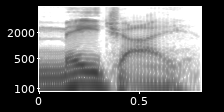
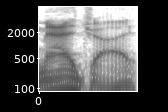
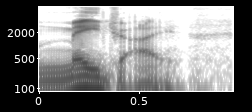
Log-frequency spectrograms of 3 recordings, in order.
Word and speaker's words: Magi: I say their name I call them the Magi because that's probably how it was correctly pronounced rather than Magi so just think of the ma a the a there is being a long a rather than a short a so Magi now they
